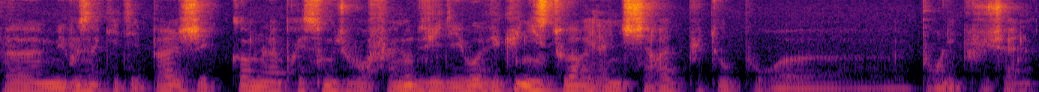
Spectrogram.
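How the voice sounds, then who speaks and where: A French librarian presenting picks in a casual video, hesitant and full of filler pauses as he checks his notes. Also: sits low, creaky, warm tone. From France.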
